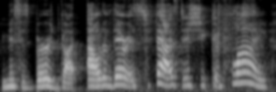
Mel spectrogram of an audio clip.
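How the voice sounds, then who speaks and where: A middle-aged woman reading a children's picture book aloud as storyteller, expressive and deliberate. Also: fairly high pitch. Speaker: storyteller and channel host.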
